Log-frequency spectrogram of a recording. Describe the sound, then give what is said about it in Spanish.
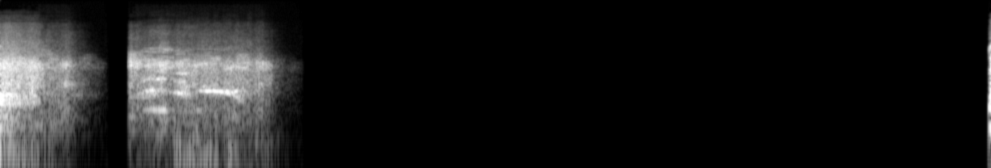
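Audience applause for God in two short bursts, a dense crackle of many hands clapping that breaks off briefly, resumes for about a second and a half, then gives way to silence. “Nosotros podemos dar un aplauso al Dios que creó la fe?”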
